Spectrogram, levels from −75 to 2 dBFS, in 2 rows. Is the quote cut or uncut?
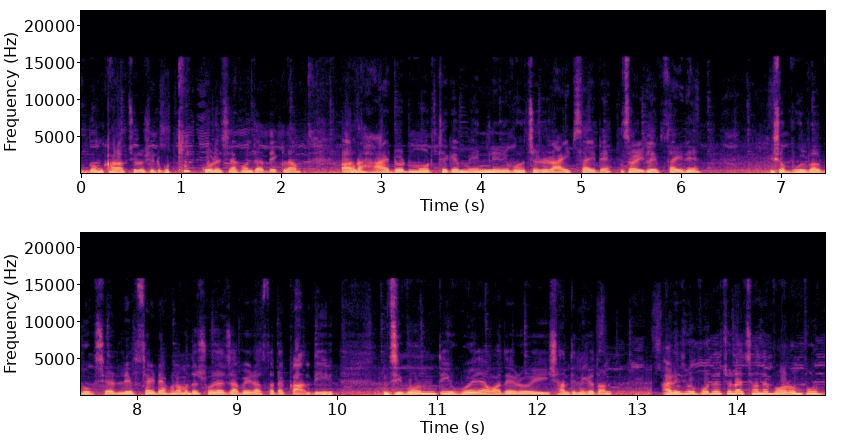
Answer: cut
